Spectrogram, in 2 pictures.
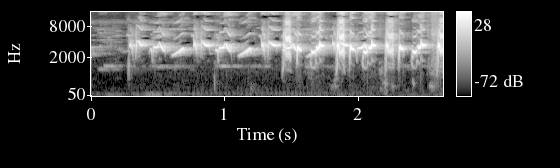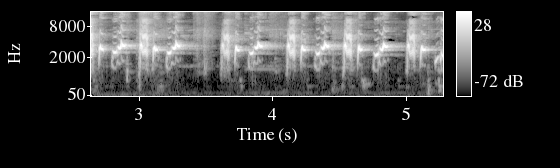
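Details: Sooty-headed bulbul in a lively bird-trapping lure session: a dense, continuous run of bright whistled chirps with down-slurred notes, rapid and slightly uneven, with brief sharp high clicks mixed in and a short pause midway.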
